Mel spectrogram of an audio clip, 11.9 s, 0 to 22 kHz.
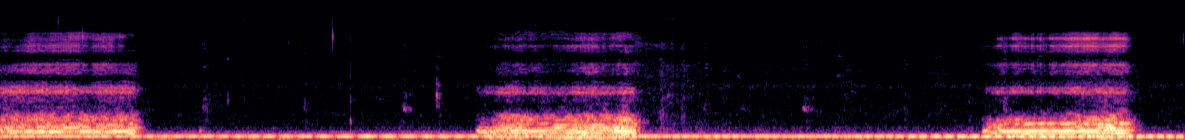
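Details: Shar Pei resting after surgery, snoring: rattling, buzzing snores about every five seconds (around 12 a minute) over a constant low hum; ordinary snoring.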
